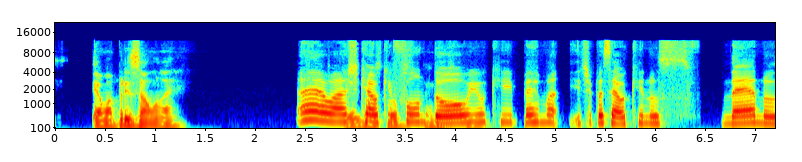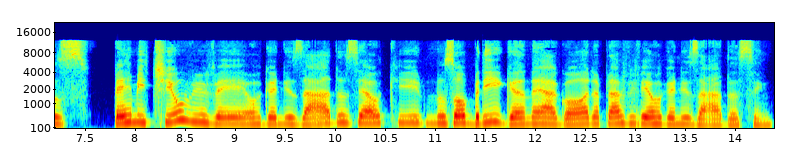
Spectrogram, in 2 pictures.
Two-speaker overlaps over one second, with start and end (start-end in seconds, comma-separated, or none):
2.9-4.2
